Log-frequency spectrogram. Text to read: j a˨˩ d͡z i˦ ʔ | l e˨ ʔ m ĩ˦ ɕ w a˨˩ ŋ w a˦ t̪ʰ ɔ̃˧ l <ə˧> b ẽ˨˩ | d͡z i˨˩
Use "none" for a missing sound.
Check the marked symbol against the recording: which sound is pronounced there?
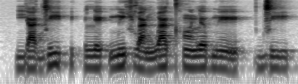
ə˧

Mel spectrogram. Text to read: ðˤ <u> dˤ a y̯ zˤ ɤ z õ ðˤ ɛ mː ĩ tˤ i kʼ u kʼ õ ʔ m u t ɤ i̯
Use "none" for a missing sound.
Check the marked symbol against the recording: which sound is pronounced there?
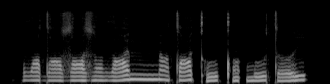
ɯ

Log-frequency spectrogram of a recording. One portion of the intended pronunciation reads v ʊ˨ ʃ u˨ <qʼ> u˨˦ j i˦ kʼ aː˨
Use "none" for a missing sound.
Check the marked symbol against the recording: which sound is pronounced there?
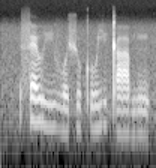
kʼ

